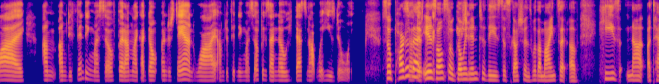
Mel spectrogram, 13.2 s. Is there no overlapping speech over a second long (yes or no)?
no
